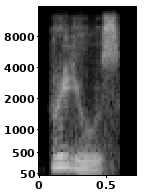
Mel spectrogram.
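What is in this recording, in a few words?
"reuse", Indian English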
